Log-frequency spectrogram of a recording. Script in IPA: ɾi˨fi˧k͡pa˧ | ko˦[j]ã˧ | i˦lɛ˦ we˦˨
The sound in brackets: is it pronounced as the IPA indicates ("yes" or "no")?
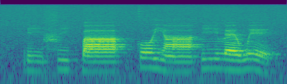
yes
